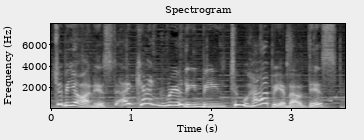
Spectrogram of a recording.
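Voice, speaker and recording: Casting: male streamer as excitable, theatrical courtroom game figure, pitched well up, fretful, very animated. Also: normal speed, faint music behind. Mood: uneasy.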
